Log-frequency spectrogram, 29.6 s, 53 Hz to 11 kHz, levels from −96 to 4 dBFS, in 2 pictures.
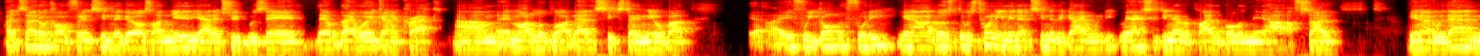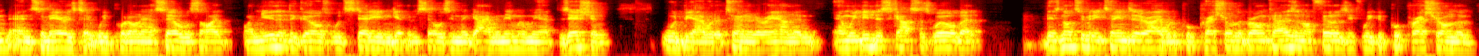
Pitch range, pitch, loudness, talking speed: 110-120 Hz, 115 Hz, -13 LUFS, 270 wpm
